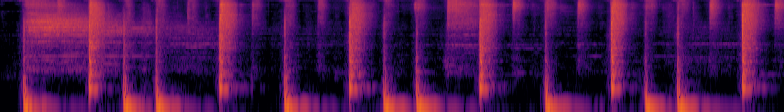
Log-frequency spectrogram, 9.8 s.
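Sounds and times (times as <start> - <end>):
drum pattern: 0.3 - 9.7.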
